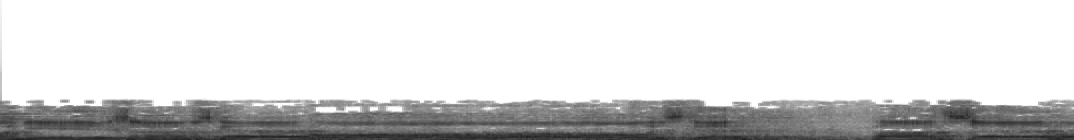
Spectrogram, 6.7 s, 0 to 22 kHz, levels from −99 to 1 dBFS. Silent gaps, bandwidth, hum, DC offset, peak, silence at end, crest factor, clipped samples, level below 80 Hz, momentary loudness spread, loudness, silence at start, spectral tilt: none; 6.6 kHz; none; under 0.1%; -2 dBFS; 0 s; 14 dB; under 0.1%; -48 dBFS; 4 LU; -16 LUFS; 0 s; -6 dB/octave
